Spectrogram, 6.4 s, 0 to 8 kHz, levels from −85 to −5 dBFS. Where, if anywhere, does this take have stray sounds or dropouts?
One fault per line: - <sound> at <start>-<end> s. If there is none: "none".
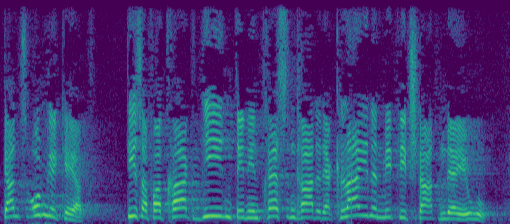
none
